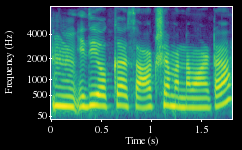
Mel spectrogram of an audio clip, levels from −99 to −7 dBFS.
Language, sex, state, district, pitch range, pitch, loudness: Telugu, female, Andhra Pradesh, Anantapur, 220-255 Hz, 245 Hz, -13 LUFS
